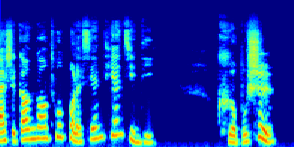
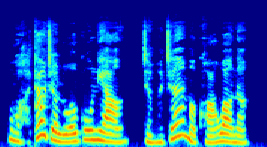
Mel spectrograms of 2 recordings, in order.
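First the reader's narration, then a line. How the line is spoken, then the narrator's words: Soft sigh. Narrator (Chinese): 有人轻叹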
